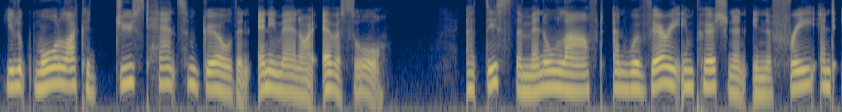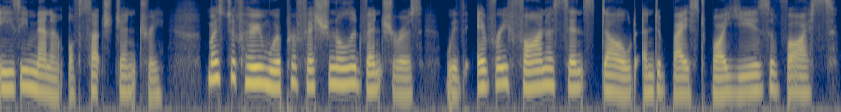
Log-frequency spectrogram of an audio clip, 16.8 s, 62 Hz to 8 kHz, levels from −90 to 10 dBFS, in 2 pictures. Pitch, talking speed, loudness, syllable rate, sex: 175 Hz, 180 wpm, -19 LUFS, 5.4 syllables/s, female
